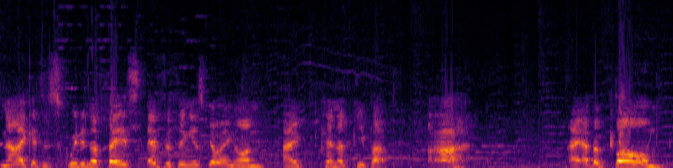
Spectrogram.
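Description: A man doing comic gameplay commentary in a fake French accent, excitable and hammy, laughing at his own jokes. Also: a little high. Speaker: let's play gamer.

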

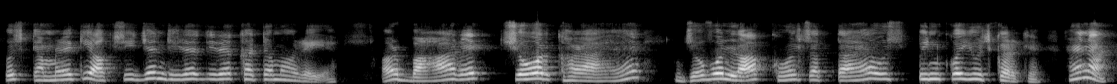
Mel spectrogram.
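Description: A man's voice: high voice, slow, highs cut off, voice pushed up. A man voicing an insolent young boy who makes taunting, mock-polite prank calls in a comedy sketch. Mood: sly, teasing.

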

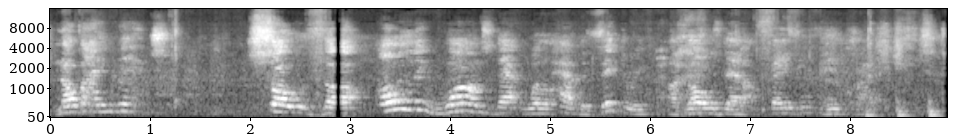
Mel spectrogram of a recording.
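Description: A man's voice: high-pitched, slow, slight background noise. Man preaching, middle-aged, passionate, very echoey room, distant mic. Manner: impassioned, swings between shouting and quiet talk, many restarts. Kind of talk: sermon. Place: small church room. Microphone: far camera. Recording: echoey room, far from the camera.

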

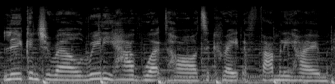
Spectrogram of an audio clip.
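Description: A woman presenting, giving bright, explanatory voice-over narration for a home makeover programme. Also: medium pitch, fairly quick. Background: background music.

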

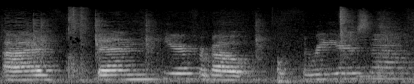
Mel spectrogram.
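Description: A woman's voice: fairly high pitch, fairly even intonation, very slow, background noise. A woman in her twenties, a college student volunteer, speaking earnestly with some fillers in a classroom. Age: 20s. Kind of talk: interview answers. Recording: echoey classroom, distant mic.

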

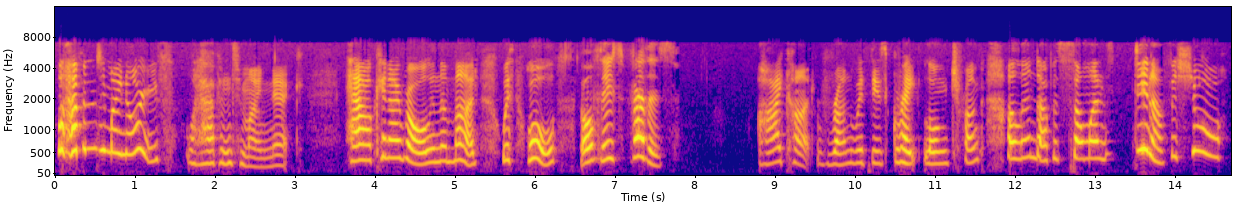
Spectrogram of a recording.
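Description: A woman voicing a vain, excitable warthog in a children's storybook, exclamatory and emphatic. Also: high-pitched, slow, muffled recording, voice pushed up, exaggerated voice. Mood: panicked. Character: boastful, taunting warthogs, later dismayed. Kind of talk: read-aloud children's storybook.

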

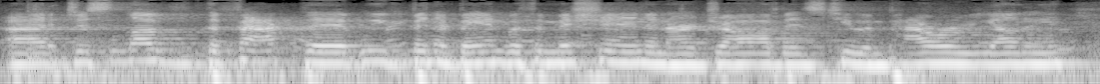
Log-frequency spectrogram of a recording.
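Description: A woman speaking from a festival stage to the crowd, relaxed, with fillers and pauses. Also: mid-range voice. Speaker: band member presenting a giveaway. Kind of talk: stage announcement. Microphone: stage microphone, filmed from the crowd. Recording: roomy PA sound from far off with crowd.

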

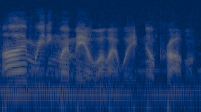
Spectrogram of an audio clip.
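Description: A frank, easygoing businessman on the telephone in an old training film. His voice is very sharp and bright, with lively inflection and faint music behind. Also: mid-range voice, fast.

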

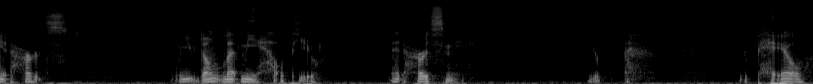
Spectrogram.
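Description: A man's voice: mid-range voice, vocal fry, darkish tone. A man playing a young tsundere wizard who is bossy, exasperated and caring, in an intimate ASMR roleplay. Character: tsundere young male wizard, scolding but tender best friend. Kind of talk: intimate ASMR audio roleplay addressed to the listener.

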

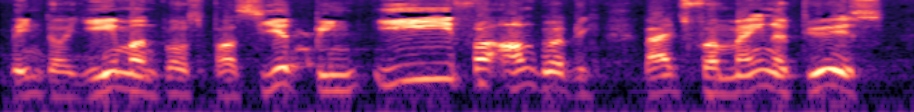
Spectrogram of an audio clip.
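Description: An older Bavarian craftsman with a husky, fairly high voice. He swings up and down as he grumbles and placates, exasperated yet good-natured, in a children's radio play. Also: very animated, normal speed, bright, forceful tone, heavily acted. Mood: firm, apologetic.

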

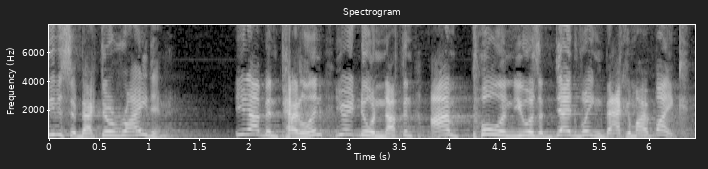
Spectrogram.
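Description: A middle-aged man preaching a sermon in a large church sanctuary, folksy and animated, acting out bits of dialogue as he tells stories. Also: very high-pitched. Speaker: pastor. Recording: long reverb of church hall.

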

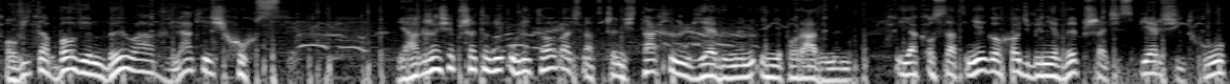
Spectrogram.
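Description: A man narrating a children's audiobook in an expressive, theatrical storytelling style with deliberate phrasing. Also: mid-range voice, music in the background.

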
